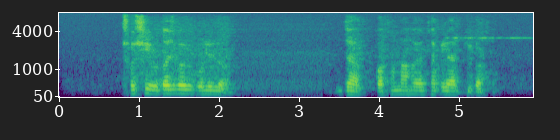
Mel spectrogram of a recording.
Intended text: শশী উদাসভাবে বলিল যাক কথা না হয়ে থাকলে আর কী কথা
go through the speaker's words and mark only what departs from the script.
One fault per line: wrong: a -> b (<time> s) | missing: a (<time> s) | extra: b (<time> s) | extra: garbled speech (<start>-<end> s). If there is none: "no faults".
no faults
